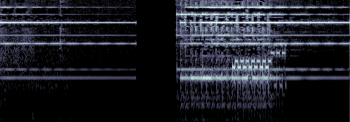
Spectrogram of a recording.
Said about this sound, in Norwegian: Sjefen ringer, den må jeg ta.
